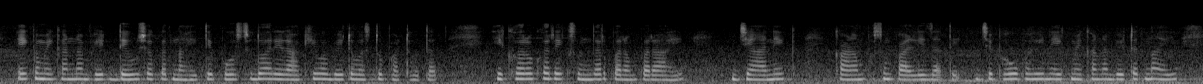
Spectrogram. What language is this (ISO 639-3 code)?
mar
